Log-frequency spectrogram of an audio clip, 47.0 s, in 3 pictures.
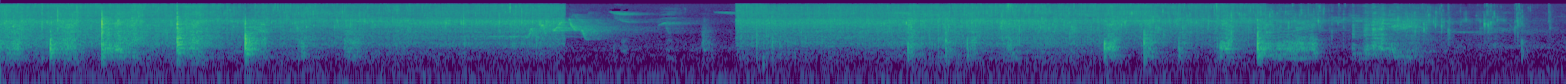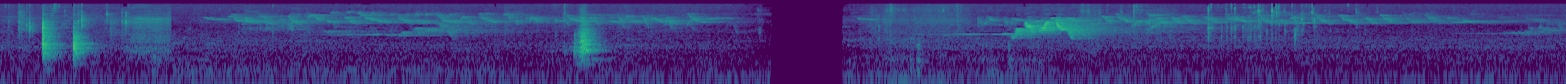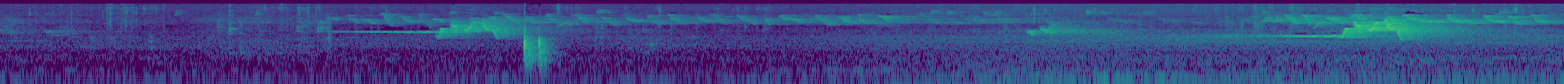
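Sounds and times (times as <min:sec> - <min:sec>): birds singing: 0:00.6 - 0:07.4, 0:17.7 - 0:23.2, 0:25.3 - 0:32.2, 0:33.8 - 0:46.9.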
